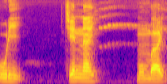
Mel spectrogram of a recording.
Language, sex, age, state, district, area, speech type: Bengali, male, 18-30, West Bengal, Howrah, urban, spontaneous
